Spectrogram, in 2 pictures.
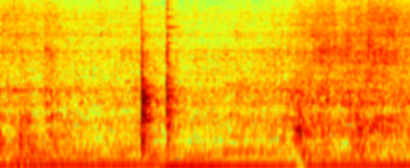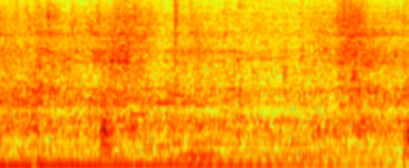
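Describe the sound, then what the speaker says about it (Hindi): About a kilogram of chicken fries in a generous amount of oil in a karahi pan, giving a steady, close sizzle with occasional stirring clatters and no talking. "चिकन को हम इसके कलर चेंज होने तक फ्राई करेंगे"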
